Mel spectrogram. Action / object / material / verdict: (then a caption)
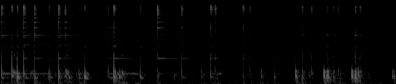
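tap / small glass wine glass / glass / none. A tiny wine glass is tapped quickly but gently with fingernails. The taps give a bright, clinking glass sound with sustained ringing tones, including steady pitches around 500 Hz and 1.2 kHz. The strip shows about 17 separate taps.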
